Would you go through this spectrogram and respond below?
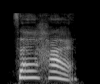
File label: "灾害", Chinese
